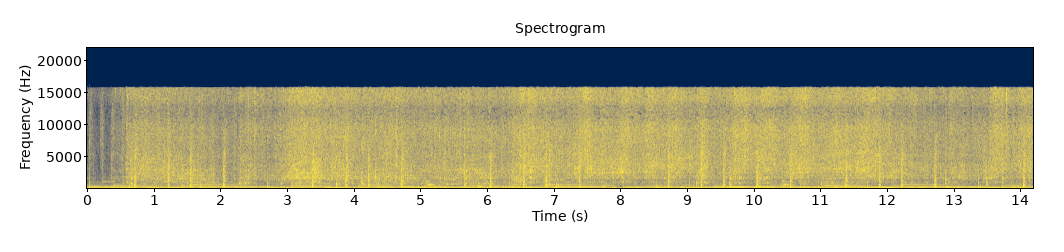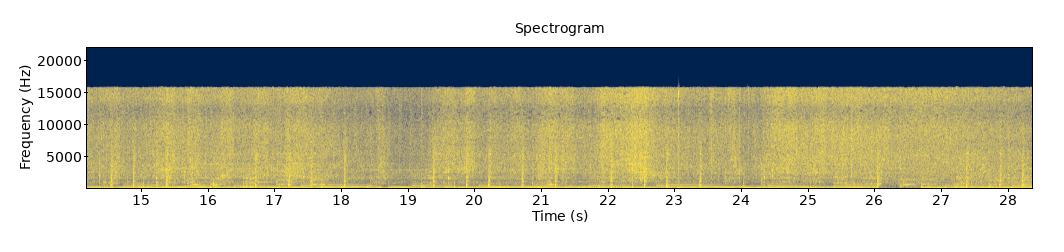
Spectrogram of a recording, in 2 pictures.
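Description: Chunks of pork sizzling in hot oil in a nonstick wok while a spatula stirs and tosses them, with a continuous frying hiss.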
